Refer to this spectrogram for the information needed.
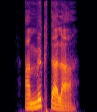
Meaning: amygdala
- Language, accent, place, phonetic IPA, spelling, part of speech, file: German, Germany, Berlin, [aˈmʏkdala], Amygdala, noun, De-Amygdala.ogg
